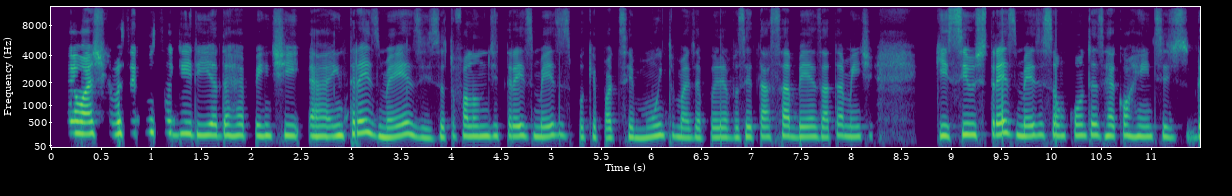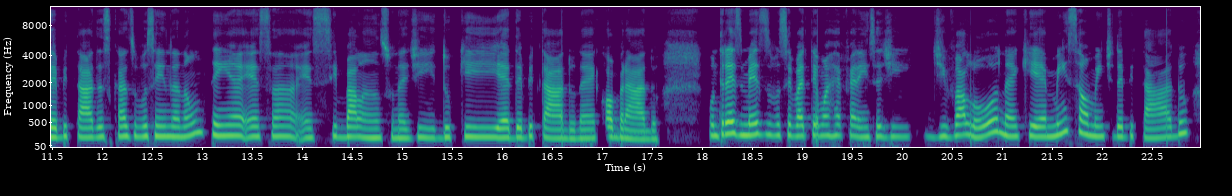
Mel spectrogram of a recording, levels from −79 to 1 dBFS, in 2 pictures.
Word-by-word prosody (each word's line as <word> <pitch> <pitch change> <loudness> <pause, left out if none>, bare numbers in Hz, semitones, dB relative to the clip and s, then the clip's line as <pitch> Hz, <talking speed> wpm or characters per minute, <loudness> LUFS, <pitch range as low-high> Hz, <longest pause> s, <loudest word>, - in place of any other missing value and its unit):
Eu 265 -1 +7
acho 255 0 +6
que 245 - -19
você 255 +2 +2
conseguiria, 255 -5 0
de 225 +1 -1
repente, 220 0 0
eh, 210 -2 +2
em 220 +1 +4
3 255 +2 +2
meses. 195 -3 +1
Eu - - +2
estou 200 +3 -11
falando 205 +1 +1
de 210 - -2
3 210 0 0
meses, 210 +2 -1
porque 190 0 -8
pode 180 -1 -5
ser 195 - -2
muito, 205 +5 -1
mas 185 -2 -2
é 185 - 0
porque 185 +1 -2
você 185 +1 -2
está 195 +1 -2
a - - -2
saber 200 0 0
exatamente 200 +1 -3 0.6
que 220 -1 +3
se 235 +4 +2
os 235 -2 +1
3 245 +1 +4
meses 220 +1 +1
são 220 -2 0
contas 225 +1 -1
recorrentes 205 -2 -1
debitadas, 190 0 0
caso 205 +1 -1
você 205 +1 0
ainda 205 -1 +1
não 220 +8 -1
tenha 220 -4 +1
essa 200 0 -1
esse 180 +4 -5
balanço, 185 -2 0
né. 175 0 -1
De 180 +1 -4
do 190 +3 -2
que 190 -1 -1
é 180 - +4
debitado, 175 -3 0
né, 170 0 -2
é - - -3
cobrado. 165 -5 0 0.5
Com 220 - -1
3 250 +1 +5
meses, 235 +1 +2
você 225 0 -3
vai 215 -1 +3
ter 225 +2 -2
uma 220 0 -1
referência 210 -2 -3
de 195 +1 -8
de 200 0 -6
valor, 225 +5 +2
né, 210 -3 +1
que 210 +1 -3
é 200 0 +2
mensalmente 220 -3 0
debitado 195 +3 -2
205 Hz, 185 wpm, -22 LUFS, 190-220 Hz, 0.6 s, Eu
